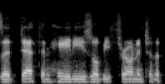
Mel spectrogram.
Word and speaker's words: Hades: Did you say Hades? You're doing the original pronunciation or something? Is that what you're doing here? – Yeah, Hades. Hades, the Greek, Gehenna, the Hebrew, which are somewhat different, but they have some similarities, correct?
